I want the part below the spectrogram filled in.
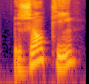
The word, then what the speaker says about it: gentil: One exception to this rule is gentil, where the IL is pronounced I.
